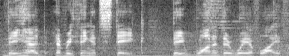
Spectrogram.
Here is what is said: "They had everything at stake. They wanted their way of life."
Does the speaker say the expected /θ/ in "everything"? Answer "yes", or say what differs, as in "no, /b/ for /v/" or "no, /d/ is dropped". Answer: yes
